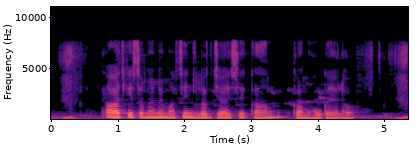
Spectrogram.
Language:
Bhojpuri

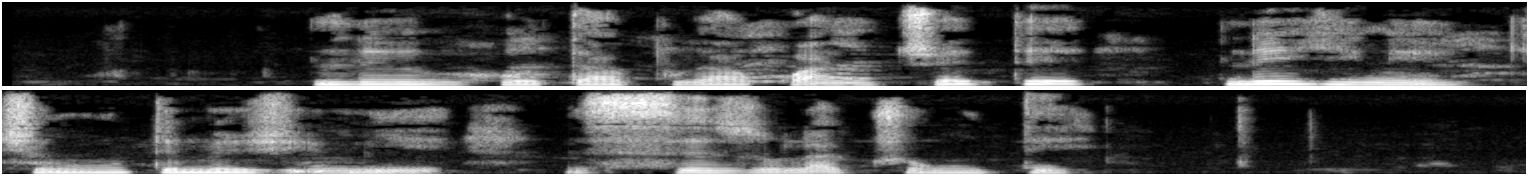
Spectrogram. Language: Ngiemboon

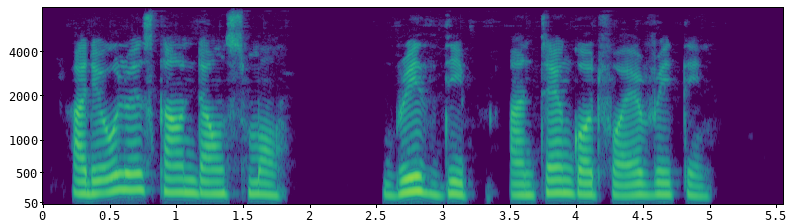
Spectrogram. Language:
Nigerian Pidgin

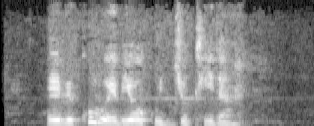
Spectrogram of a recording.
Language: Ganda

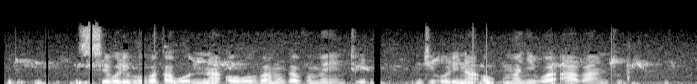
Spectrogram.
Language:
Ganda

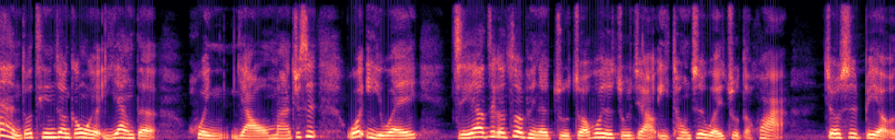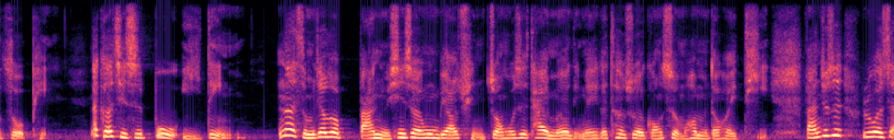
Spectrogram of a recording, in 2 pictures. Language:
Chinese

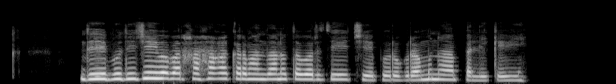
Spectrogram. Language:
Pashto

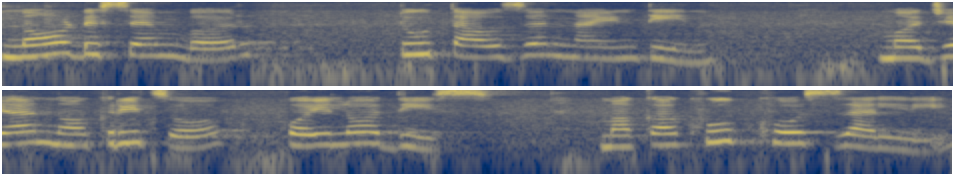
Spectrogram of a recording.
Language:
Konkani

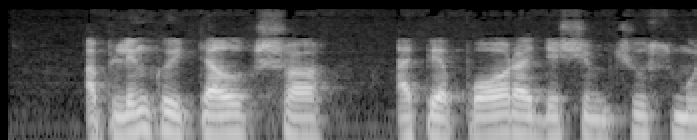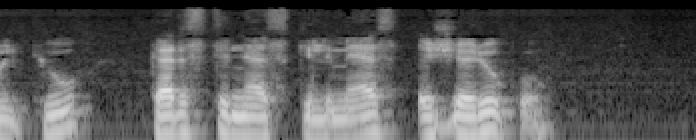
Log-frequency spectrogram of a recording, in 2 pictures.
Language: Lithuanian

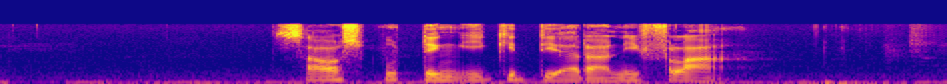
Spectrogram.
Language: Javanese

